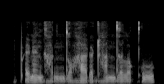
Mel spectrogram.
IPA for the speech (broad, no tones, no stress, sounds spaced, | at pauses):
pʼ ɛ ɽ ɛ̃ ɡʱ a ɡ n d ɔ ɦ a ɽ ɤ ɖʱ a n d ɤ l ɔ kʼ u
